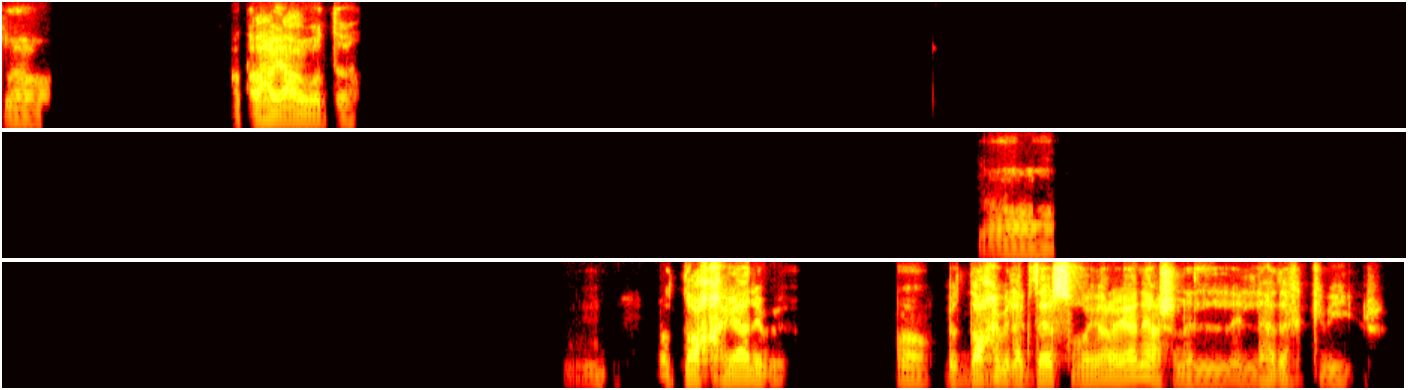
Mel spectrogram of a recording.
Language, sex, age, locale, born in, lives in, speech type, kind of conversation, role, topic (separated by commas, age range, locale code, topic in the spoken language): Arabic, male, 20-24, ar-EG, Egypt, Egypt, conversation, podcast, host, إزاي خططت مادّيًا قبل ما تسيب شغلك القديم؟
